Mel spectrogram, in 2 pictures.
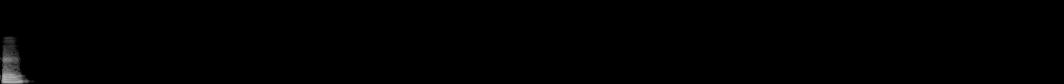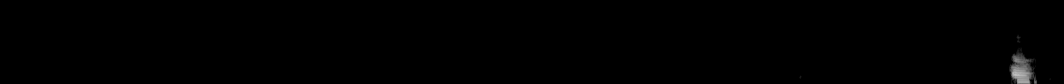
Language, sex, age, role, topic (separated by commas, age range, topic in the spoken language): Marathi, male, 35-39, host, लहानपणी आईवडिलांनी तुम्हाला किती स्वातंत्र्य दिलं, आणि त्याचा तुमच्यावर काय परिणाम झाला?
